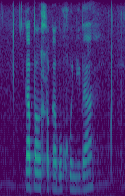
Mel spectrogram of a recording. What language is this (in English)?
Southern Sotho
